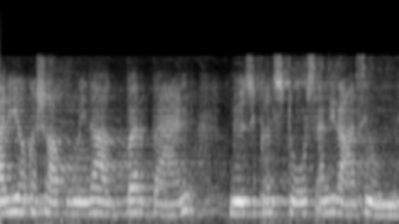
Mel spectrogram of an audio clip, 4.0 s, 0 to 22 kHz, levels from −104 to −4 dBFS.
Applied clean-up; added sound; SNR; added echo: neural separator model SepFormer DNS4.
